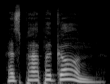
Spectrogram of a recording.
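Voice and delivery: put-on high little boy's question; child asking. A narrator's reading. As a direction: ask cautiously as a small child. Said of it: "asked the child".

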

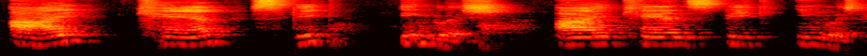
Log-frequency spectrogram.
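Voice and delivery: very slow, each word laid out; slow model for repeating. Shown as a demonstration. Teacher modelling slowly for students to repeat. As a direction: say it slowly so students can copy. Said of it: "Repete comigo".

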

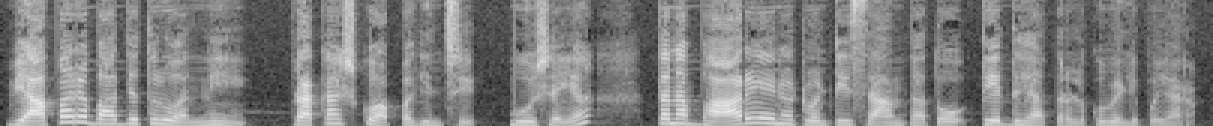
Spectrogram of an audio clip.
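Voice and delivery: ordinary delivery, nothing marked

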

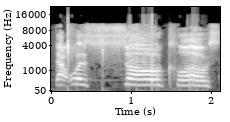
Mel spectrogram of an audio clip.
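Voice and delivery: high, drawn-out excited cry; excited disbelief. Real, not acted. Player after a one-second win, excited disbelief. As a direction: stretch it out in amazed relief. Narrow escape in the game.

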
